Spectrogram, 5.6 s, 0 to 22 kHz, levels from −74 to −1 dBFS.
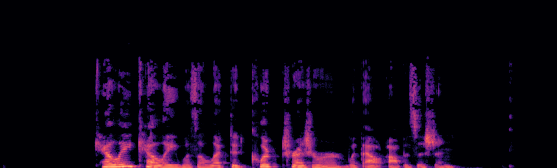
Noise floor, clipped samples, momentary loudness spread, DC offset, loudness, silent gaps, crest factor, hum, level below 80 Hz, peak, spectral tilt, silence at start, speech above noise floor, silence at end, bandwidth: -83 dBFS; under 0.1%; 10 LU; under 0.1%; -23 LUFS; none; 18 dB; none; -62 dBFS; -6 dBFS; -5 dB/octave; 0.95 s; 61 dB; 1.05 s; 15 kHz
